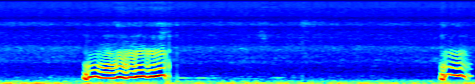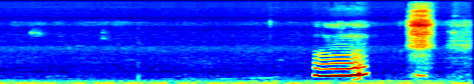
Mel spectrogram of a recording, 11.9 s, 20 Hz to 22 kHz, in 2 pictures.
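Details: Hana, an elderly tortoiseshell cat probably over 15 years old, asleep and making loud snoring or sleep-talking sounds; three droning, wavering moans around one second, half a second and half a second long, the last followed by a short breathy snort.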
